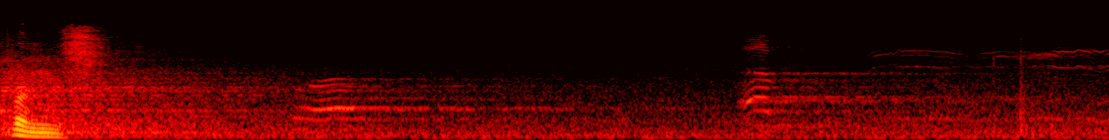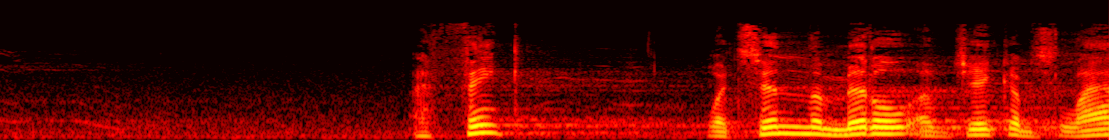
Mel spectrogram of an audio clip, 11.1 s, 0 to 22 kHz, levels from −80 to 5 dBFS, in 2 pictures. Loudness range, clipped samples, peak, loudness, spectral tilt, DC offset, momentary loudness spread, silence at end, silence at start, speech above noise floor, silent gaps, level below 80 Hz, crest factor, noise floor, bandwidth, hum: 26 LU; under 0.1%; -6 dBFS; -22 LUFS; -6.5 dB/octave; under 0.1%; 28 LU; 0 s; 0 s; 32 dB; none; -64 dBFS; 22 dB; -54 dBFS; 11.5 kHz; none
